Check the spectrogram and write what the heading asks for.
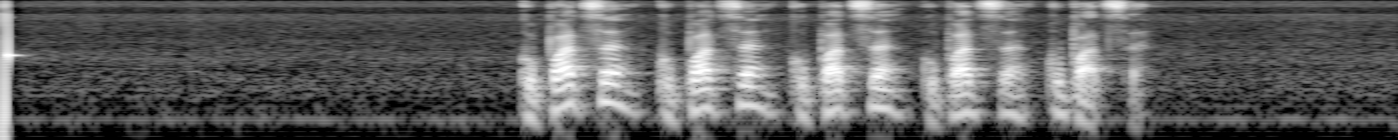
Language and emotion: Russian, positive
